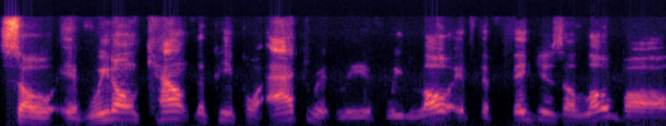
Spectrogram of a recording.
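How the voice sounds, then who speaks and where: An ordinary speaking voice moves at a fairly quick pace with lively intonation and a dry, close sound with no echo. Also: man. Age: 60s. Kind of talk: interview.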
